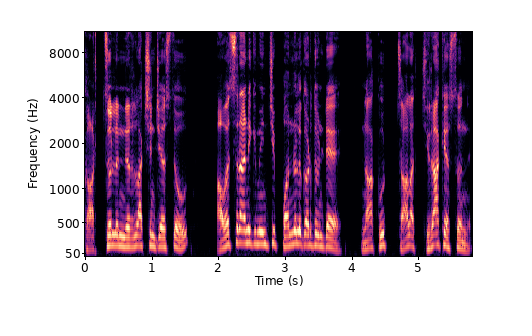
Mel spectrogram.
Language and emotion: Telugu, angry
